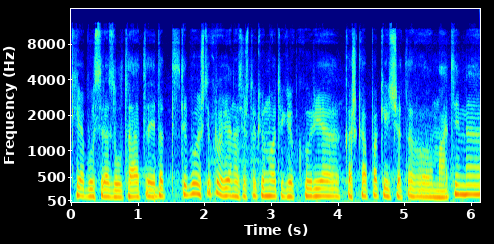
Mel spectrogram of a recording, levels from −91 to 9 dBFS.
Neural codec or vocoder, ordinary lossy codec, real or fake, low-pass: none; Opus, 24 kbps; real; 10.8 kHz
